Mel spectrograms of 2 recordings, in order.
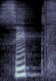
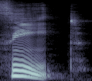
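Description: First: The vowel is short and lax. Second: The vowel is long and tense. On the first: The speaker calls it wrong. "for those of you who substitute this sound with a neutral E sound" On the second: The speaker calls it right. "the length plays a significant role here as well"

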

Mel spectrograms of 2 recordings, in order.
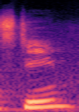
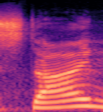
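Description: First: The vowel sounds like 'ee'. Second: The vowel sounds like 'eye'. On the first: "not Steen?" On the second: "it's Stein"

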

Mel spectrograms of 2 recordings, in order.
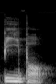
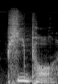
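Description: First: It is said in an Indian English accent. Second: It is said in a standard English accent.

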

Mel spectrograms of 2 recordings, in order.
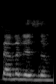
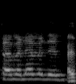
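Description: First: The word is said with its usual syllables. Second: The word is said with extra m and n sounds. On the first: The speaker calls it right. "instead of saying feminism" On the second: The speaker calls it wrong. "I don't remember when I'm supposed to stop with all the M's and the N's"

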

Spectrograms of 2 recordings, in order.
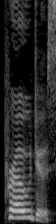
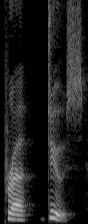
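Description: First: The stress is on the first syllable. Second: The stress is on the second syllable. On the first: It is a noun: fruit and vegetables grown on a farm. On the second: It is a verb: to make something.

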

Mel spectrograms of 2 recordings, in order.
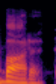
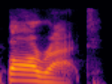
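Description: First: The name is said the native Indian way. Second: The name is said the anglicized Western way. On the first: This is how the name should sound. The speaker calls it right. "they're not going to say Bharat" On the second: This is how Western people will mispronounce it. The speaker calls it wrong. "They're going to say Bharat"

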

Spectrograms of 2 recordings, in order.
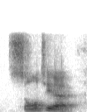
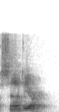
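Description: First: It is pronounced the French way. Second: It is pronounced with a Northern Irish accent. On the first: "It's French. So it's Centaur" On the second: "or if you're from Northern Ireland, it's a Centaur"

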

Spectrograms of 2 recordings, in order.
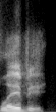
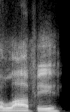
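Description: First: The first syllable has an 'eh' vowel. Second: The first syllable has an open 'ah' vowel. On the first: The speaker calls it right. "but actually it is pronounced Levy" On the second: The speaker calls it wrong. "people pronounce it Lavi"

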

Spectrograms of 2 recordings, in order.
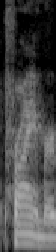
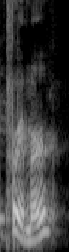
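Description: First: The word is said in the American-style pronunciation. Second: The word is said in the Oxford-style pronunciation. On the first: "more American English readers might say primer" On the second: "I say primer because I pretend to be an Oxford Don"

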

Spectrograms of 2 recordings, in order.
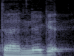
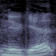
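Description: First: It is said like the word 'nugget'. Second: It is said as two parts, 'new get'. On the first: This is how the speaker always imagined it. "I'd always said NuGet in my head, so maybe that's just my... inner craving for a candy bar" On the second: This is how the guest says it. "he pronounced it NuGet"

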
